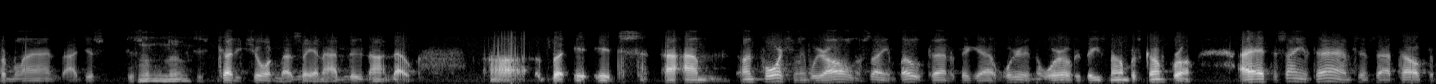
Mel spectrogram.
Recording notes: Monthly Conference Call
